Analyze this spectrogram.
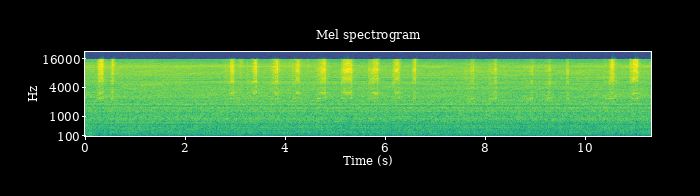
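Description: Electric podiatry nail drill running steadily at high speed, its sanding cap grinding a fungus-thickened toenail. From about three seconds in, short high scraping bursts come roughly twice a second as the bit is worked over the nail.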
